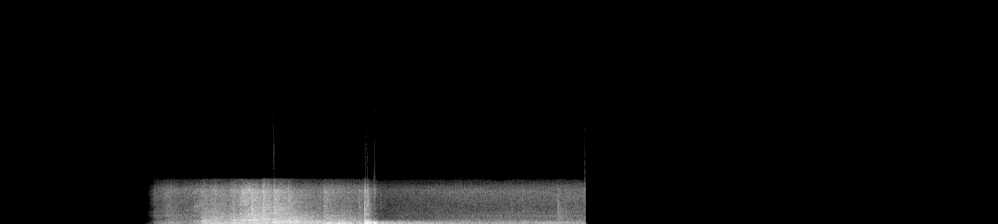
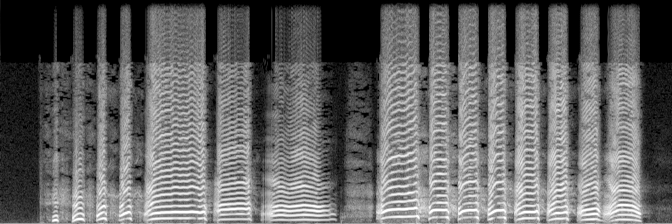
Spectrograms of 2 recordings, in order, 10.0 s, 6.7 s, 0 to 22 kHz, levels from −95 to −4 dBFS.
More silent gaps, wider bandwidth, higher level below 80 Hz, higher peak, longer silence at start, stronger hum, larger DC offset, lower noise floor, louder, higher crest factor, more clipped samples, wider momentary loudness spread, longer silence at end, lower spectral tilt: neither; second, 4.5 kHz vs over 20 kHz; about the same, -36 dBFS vs -36 dBFS; about the same, 0 dBFS vs 0 dBFS; first, 1.65 s vs 0.5 s; neither; second, under 0.1% vs 1%; about the same, -39 dBFS vs -40 dBFS; second, -17 LUFS vs -3 LUFS; first, 24 dB vs 6 dB; second, under 0.1% vs 10%; first, 22 LU vs 7 LU; first, 4.15 s vs 0.3 s; first, -11 dB/octave vs 1.5 dB/octave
